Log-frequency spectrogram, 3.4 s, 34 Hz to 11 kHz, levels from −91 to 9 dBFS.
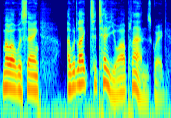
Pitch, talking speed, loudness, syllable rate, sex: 135 Hz, 210 wpm, -17 LUFS, 4.4 syllables/s, male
